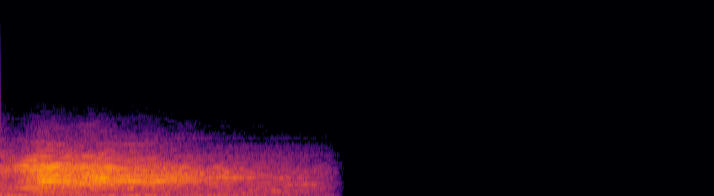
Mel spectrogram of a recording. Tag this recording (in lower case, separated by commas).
music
